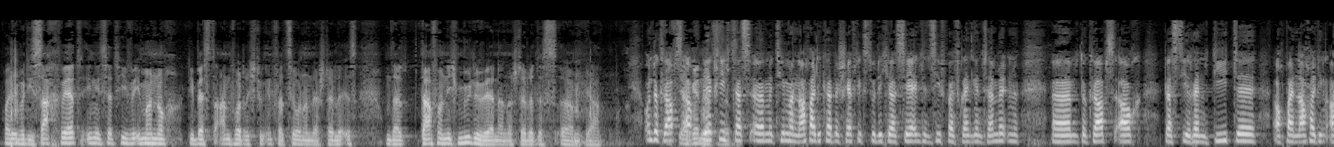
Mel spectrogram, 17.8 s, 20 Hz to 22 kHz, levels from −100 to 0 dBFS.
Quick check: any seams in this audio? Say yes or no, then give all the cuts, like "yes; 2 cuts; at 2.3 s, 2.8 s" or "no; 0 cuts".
no; 0 cuts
